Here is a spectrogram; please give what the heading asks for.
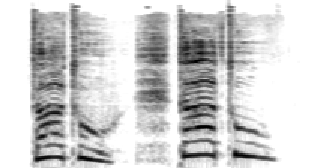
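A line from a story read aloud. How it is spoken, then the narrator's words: Joyful girl. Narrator (Ukrainian): Це дівчина радісно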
